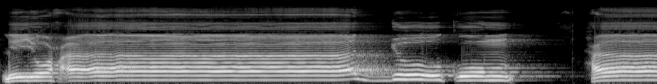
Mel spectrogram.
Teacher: Musaqqal itu artinya diberatkan karena adalah bertasydid, maka kita beratkan membacanya, kita panjangkan dulu baru kita tekan ke jimnya atau tasydid jim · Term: mad lazim musaqqal kilmi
